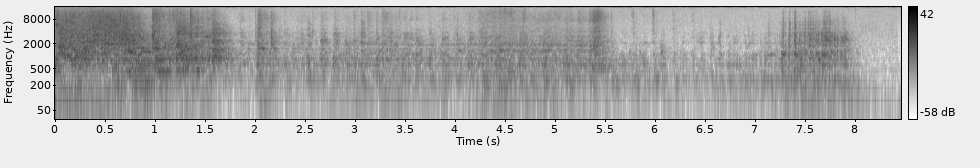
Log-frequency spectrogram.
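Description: Plates and dishes crashing as they are swept off a dining table, a loud crash in the first couple of seconds. A quieter, continuous rattling sound follows.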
